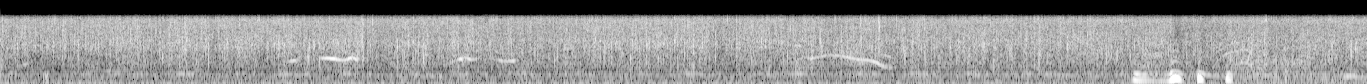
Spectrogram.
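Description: Steady hiss and patter of splash-park water jets spraying and falling on wet pavement. A brief child's vocalisation comes in near the end.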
